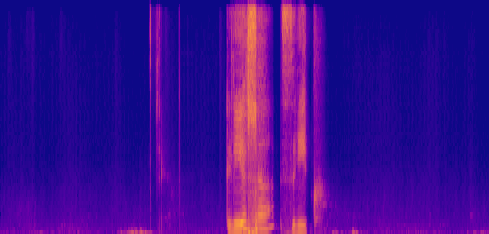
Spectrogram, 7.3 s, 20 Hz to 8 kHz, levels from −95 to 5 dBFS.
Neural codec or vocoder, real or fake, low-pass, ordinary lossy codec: codec, 16 kHz, 1 kbps, X-Codec, HuBERT features, trained on general audio; fake; none; none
